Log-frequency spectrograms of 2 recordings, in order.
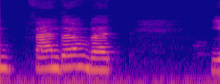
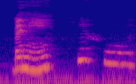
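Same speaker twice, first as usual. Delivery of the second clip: sing-song call to dog; 5 semitones higher, 4 dB quieter than usual. Real, not acted. Calling the dog sweetly.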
